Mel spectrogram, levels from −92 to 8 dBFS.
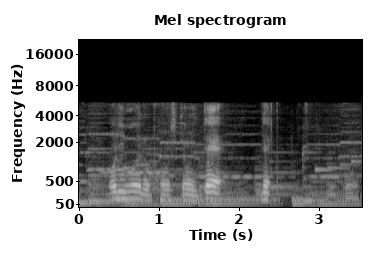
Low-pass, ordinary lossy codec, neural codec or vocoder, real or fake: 5.4 kHz; MP3, 48 kbps; codec, 44.1 kHz, 7.8 kbps, DAC; fake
